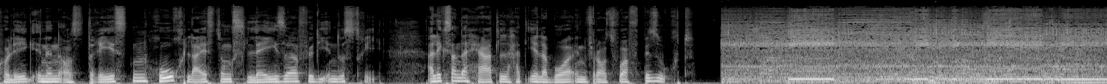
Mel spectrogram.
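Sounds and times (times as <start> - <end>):
speech: 0.0 - 7.0, 7.9 - 8.6
3D printer layering plastic with a steady mechanical hum: 7.2 - 11.0.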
